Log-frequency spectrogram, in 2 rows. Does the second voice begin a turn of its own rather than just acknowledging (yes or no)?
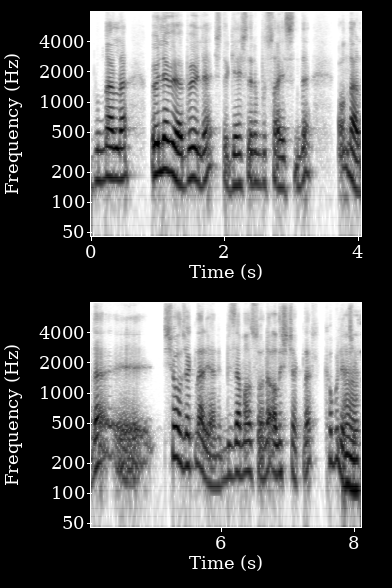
yes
